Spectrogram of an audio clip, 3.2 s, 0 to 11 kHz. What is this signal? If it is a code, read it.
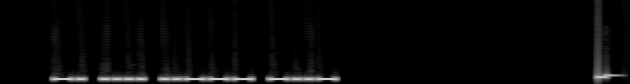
Morse code, heard as a keyed tone, about 40 wpm, 700 Hz. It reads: NH2X
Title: USA Call Signs - 4 Characters - 4x Character Spacing - 40wpm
